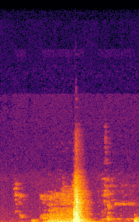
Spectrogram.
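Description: A door is swung shut indoors, with a short rustle of movement building into one soft, muffled thud of the door meeting its frame, followed by quiet room sound and a faint knock at the end.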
